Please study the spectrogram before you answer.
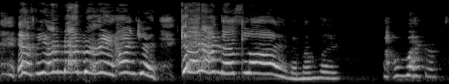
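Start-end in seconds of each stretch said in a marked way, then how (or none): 0.0-2.9 mimicked yell, much higher and louder. Retelling being herded like cattle, the speaker imitates a woman yelling. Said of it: "yelling at us like we were cattle".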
